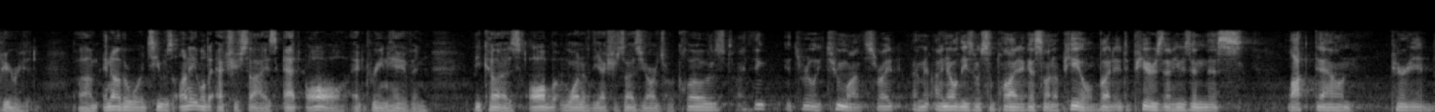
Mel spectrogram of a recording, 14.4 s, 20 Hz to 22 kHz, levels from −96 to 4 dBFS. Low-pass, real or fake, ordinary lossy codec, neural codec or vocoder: 7.2 kHz; fake; AAC, 48 kbps; codec, 16 kHz, 8 kbps, FunCodec, trained on LibriTTS, 25 frames a second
